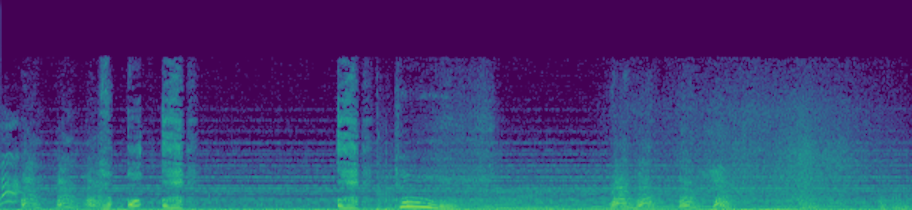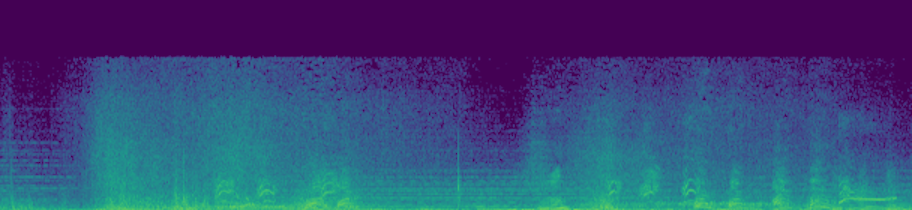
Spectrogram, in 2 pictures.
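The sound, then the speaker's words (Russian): Dogs bark repeatedly in loud, overlapping bursts, mixed with yips and whimpering whines between barks, continuing throughout. “Собаки что-то увидели и лают.”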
